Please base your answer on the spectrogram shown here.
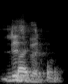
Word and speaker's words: Lisbon: Is silent ولا لا مش silent. عادية. Lisbon.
